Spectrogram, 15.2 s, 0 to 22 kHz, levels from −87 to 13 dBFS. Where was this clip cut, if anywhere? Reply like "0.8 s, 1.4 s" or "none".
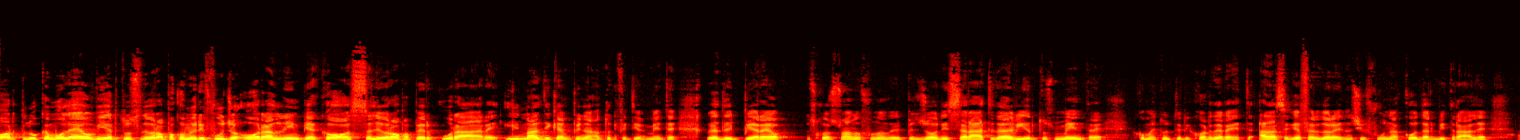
6.1 s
